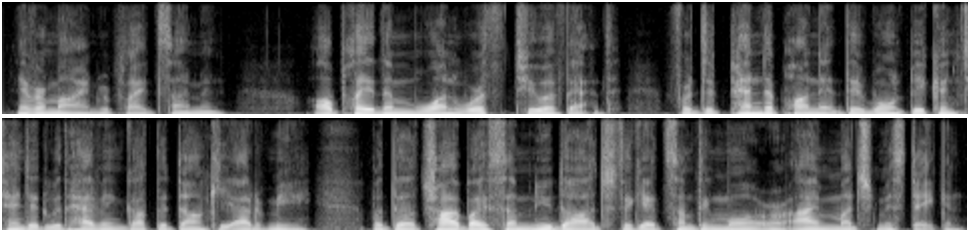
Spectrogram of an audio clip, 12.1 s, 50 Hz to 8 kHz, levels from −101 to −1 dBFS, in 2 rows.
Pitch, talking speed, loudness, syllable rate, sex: 115 Hz, 215 wpm, -20 LUFS, 5.4 syllables/s, male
